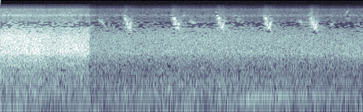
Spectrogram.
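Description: Loud steady street noise that cuts off abruptly about two seconds in. Then a small bird chirping, a short falling note about once a second, over quiet outdoor background.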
